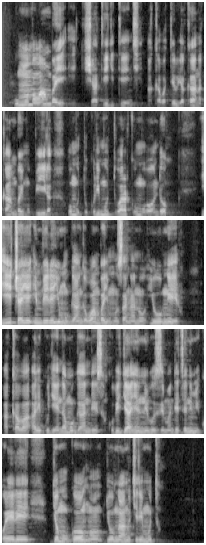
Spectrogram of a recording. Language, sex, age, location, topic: Kinyarwanda, male, 25-35, Nyagatare, health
